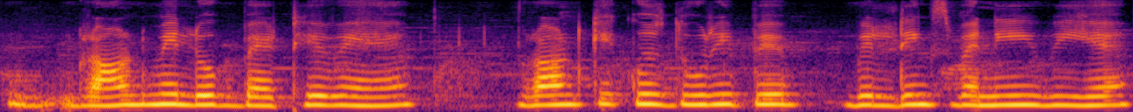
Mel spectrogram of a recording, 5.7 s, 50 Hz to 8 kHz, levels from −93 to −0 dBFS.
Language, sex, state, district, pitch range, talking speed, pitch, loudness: Hindi, female, Bihar, West Champaran, 240-255 Hz, 160 wpm, 250 Hz, -15 LUFS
